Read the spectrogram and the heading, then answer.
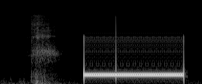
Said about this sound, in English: That phone hasn't rung in years. What do we do? What do we do? Well, you dial zero, it rings, but I don't know what's going to happen here.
